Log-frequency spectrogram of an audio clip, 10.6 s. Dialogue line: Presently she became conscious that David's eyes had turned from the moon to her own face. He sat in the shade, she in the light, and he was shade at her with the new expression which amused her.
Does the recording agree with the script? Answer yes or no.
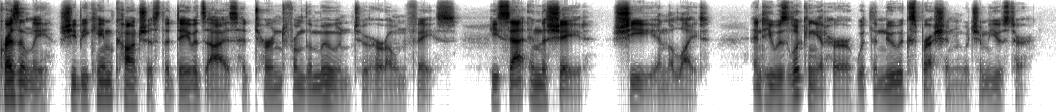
no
